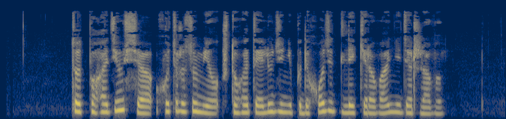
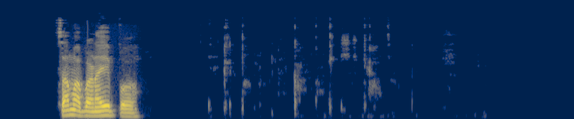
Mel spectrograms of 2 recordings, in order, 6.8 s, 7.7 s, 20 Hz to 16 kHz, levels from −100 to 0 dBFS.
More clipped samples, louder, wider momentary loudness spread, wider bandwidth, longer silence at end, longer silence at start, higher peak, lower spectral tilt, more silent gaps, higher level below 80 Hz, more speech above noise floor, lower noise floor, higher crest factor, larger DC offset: neither; second, -26 LUFS vs -14 LUFS; about the same, 7 LU vs 8 LU; first, 11.5 kHz vs 8.8 kHz; second, 0.85 s vs 5.85 s; first, 0.95 s vs 0.8 s; second, -6 dBFS vs 0 dBFS; second, -4 dB/octave vs -7.5 dB/octave; neither; second, -80 dBFS vs -68 dBFS; first, 51 dB vs 43 dB; first, -77 dBFS vs -55 dBFS; about the same, 20 dB vs 20 dB; neither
